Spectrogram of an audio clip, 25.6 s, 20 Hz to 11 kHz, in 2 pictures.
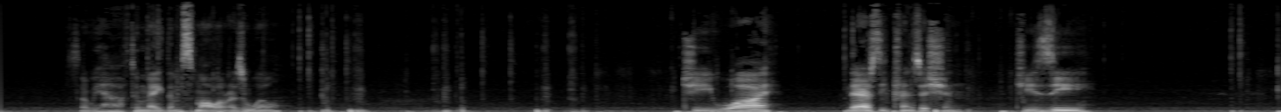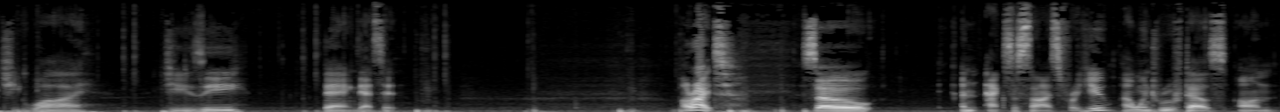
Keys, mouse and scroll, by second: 1.8 Tab, 2.1 g, 3.2 middle click, 3.5 z, 4.6-5.8 middle drag, 5.8-8.1 scroll down 1, 9.1 shift+middle click, 9.5-10.0 scroll up 1, 10.0 g, 12.8 g, 16.5 scroll down 1, 16.7-17.0 middle drag, 17.0 scroll up 1, 17.1 click, 18.1-23.2 middle drag, 23.2-25.6 scroll up 2.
